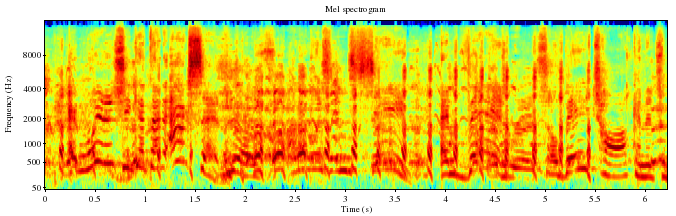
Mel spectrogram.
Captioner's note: laughter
